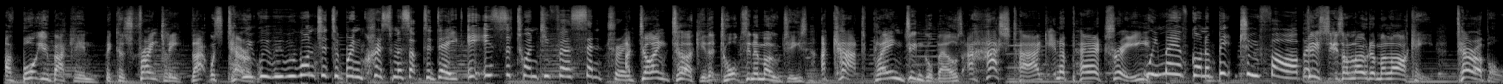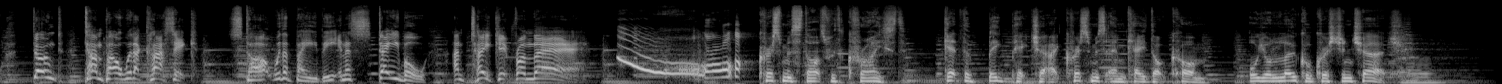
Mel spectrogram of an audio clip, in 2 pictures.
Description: Christmas radio advert from Churches in Milton Keynes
